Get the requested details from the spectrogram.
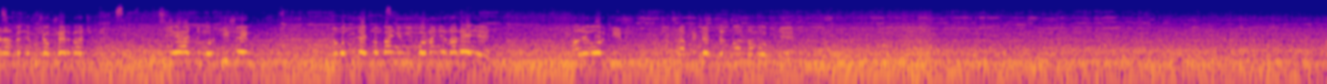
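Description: A combine harvester engine drones steadily in the distance.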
